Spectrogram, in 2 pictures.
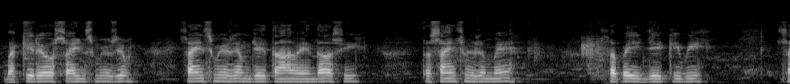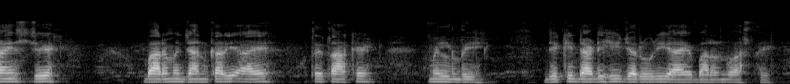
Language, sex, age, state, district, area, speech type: Sindhi, male, 30-45, Delhi, South Delhi, urban, spontaneous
